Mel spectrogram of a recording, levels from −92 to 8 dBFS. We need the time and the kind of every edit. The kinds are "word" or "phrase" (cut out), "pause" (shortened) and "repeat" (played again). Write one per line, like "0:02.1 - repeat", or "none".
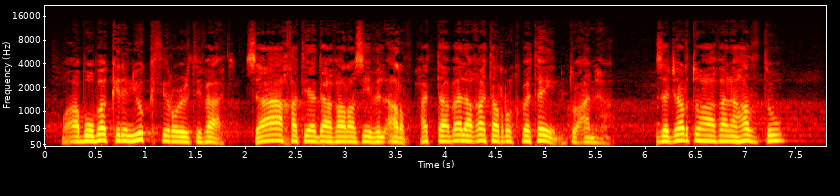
0:01.9 - pause
0:03.6 - pause
0:05.2 - word
0:06.1 - word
